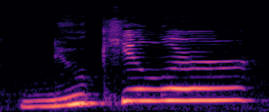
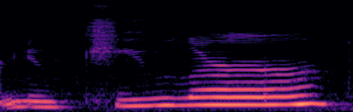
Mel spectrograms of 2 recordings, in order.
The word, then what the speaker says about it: nuclear: Sadly, nuclear is becoming an accepted pronunciation, but it's really not an academic circles. So, learn nuclear and know that you're going to hear nucular even though it's wrong.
